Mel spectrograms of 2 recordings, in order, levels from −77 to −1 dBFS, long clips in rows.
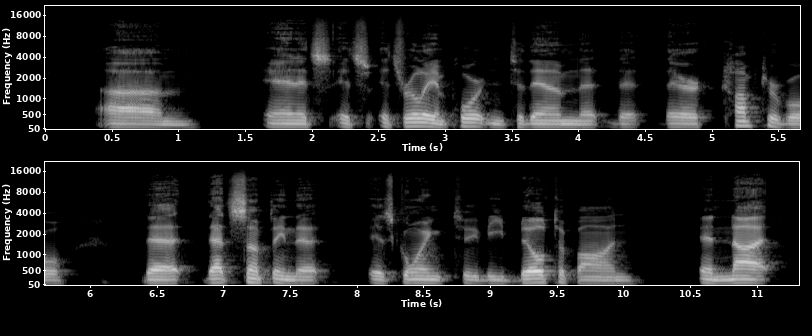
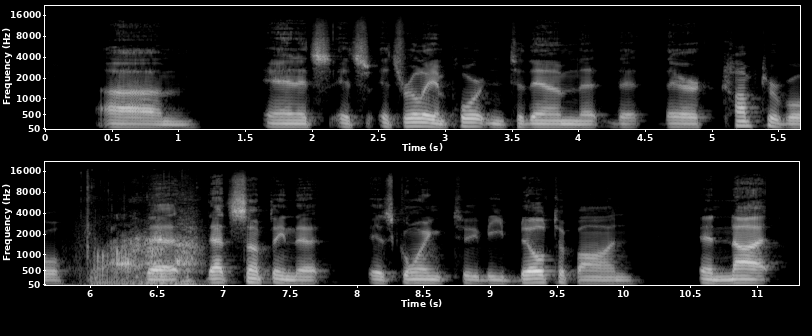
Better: first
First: none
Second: dog barking; noticeable; at 6 s; peak 2 dB below the speech

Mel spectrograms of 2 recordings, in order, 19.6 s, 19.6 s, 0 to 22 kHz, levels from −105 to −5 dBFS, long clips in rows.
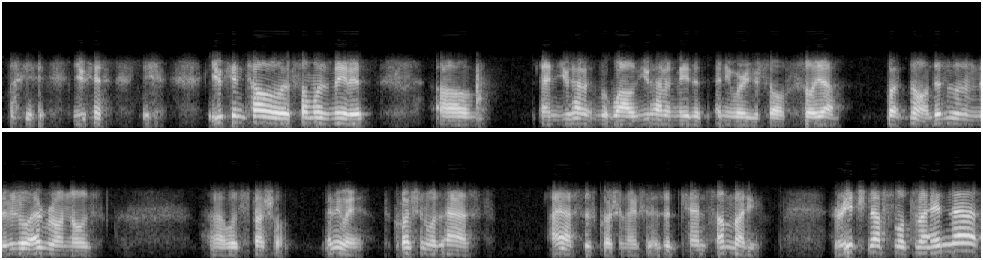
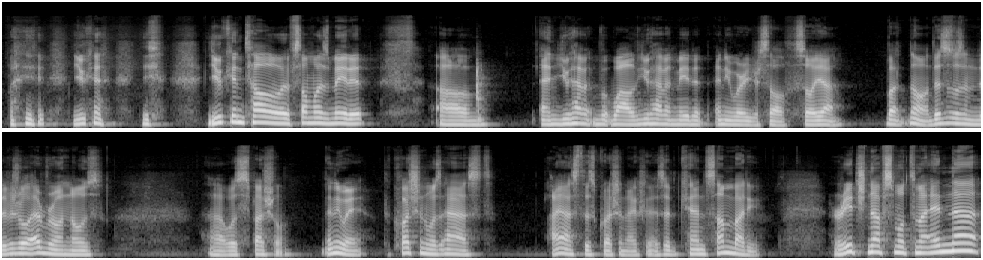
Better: second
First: phone-call audio; poor line; nothing above 3 kHz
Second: none

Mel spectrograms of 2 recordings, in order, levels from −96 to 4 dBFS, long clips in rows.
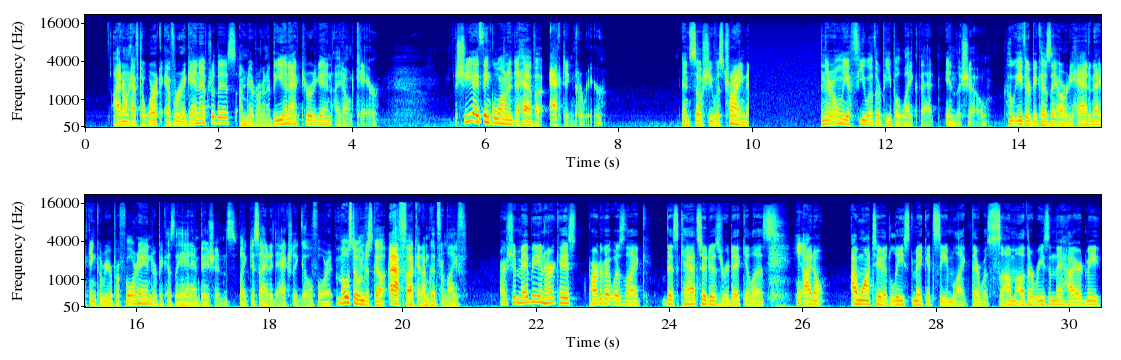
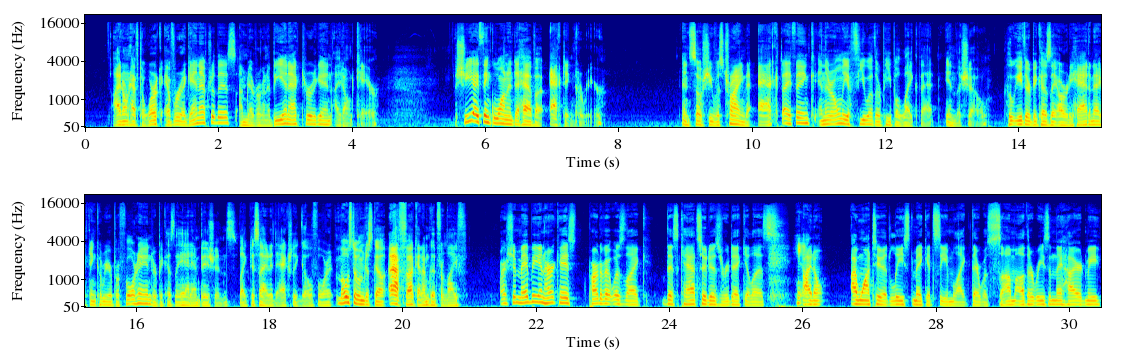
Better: second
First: audio cutting out; at 10 s for 1 s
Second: none

